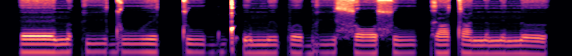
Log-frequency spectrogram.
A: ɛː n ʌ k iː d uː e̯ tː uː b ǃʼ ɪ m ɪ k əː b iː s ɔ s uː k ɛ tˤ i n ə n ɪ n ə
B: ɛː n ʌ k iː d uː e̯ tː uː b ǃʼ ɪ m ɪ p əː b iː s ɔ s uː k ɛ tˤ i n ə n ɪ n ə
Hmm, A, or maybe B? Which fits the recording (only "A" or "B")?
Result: B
